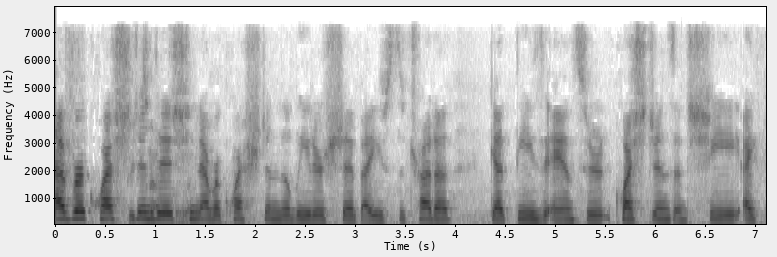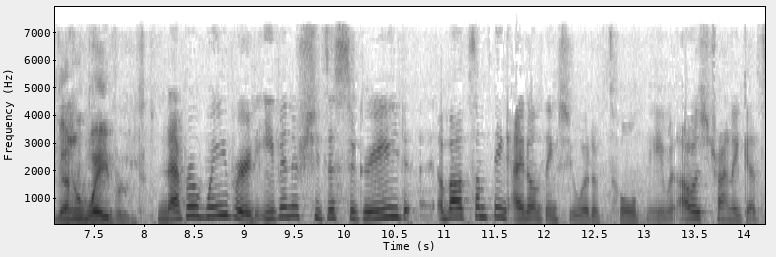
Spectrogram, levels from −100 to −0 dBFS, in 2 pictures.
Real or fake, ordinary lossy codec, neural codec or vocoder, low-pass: fake; AAC, 32 kbps; codec, 16 kHz, 8 kbps, FunCodec, trained on LibriTTS, 25 frames a second; 7.2 kHz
